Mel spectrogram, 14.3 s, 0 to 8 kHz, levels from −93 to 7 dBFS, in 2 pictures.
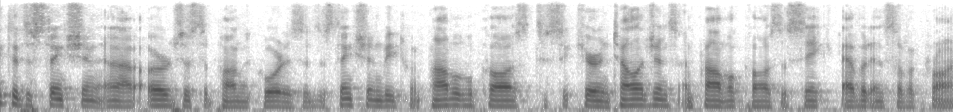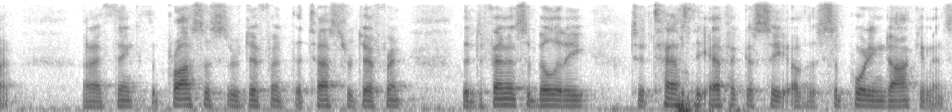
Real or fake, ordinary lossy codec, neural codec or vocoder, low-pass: fake; Opus, 32 kbps; codec, 16 kHz, 8 kbps, FunCodec, trained on LibriTTS, 25 frames a second; 7.2 kHz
